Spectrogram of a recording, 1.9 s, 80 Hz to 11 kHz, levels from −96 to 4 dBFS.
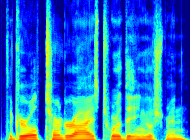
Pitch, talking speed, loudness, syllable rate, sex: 130 Hz, 250 wpm, -16 LUFS, 6.9 syllables/s, male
